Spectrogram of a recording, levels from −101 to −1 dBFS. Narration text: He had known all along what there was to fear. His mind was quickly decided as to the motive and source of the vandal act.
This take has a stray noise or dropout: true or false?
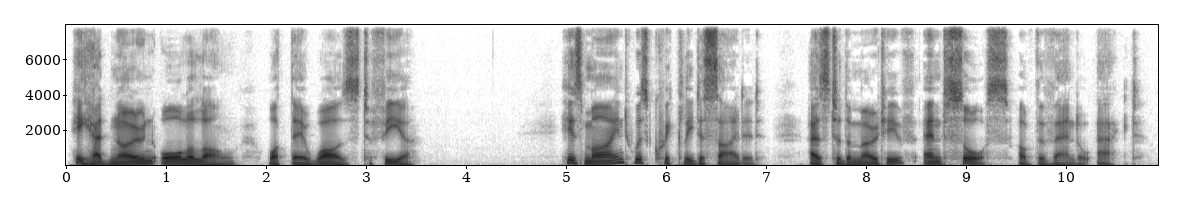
false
